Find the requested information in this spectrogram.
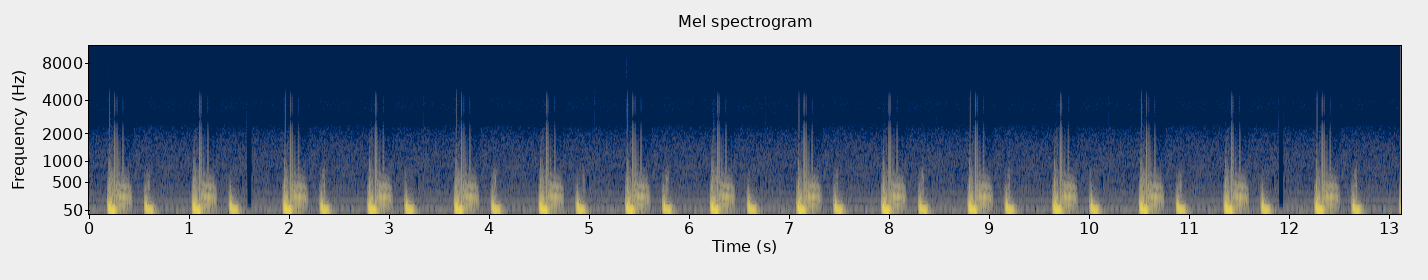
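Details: Regular heartbeat around 70 a minute with a soft sound after the first heart sound; benign innocent heart murmur (Still's murmur), which can be heard in children and adults.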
